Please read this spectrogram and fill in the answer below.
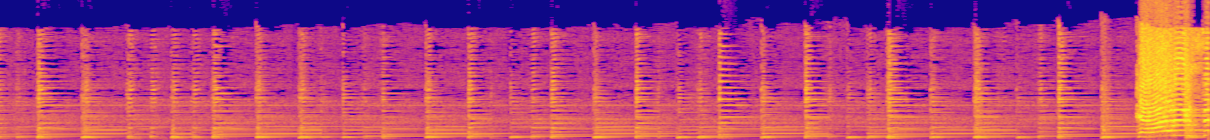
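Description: Solo ukulele played in a steady rhythm of strummed chords, about two a second, each chord ringing and fading before the next.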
